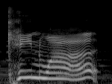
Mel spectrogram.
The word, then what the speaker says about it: quinoa: And also thanks to the person who said quinoa is pronounced quinoa, apparently. My Brazilian stepmother, who speaks five languages, would get super mad and argue with me whenever I pronounced it quinoa.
